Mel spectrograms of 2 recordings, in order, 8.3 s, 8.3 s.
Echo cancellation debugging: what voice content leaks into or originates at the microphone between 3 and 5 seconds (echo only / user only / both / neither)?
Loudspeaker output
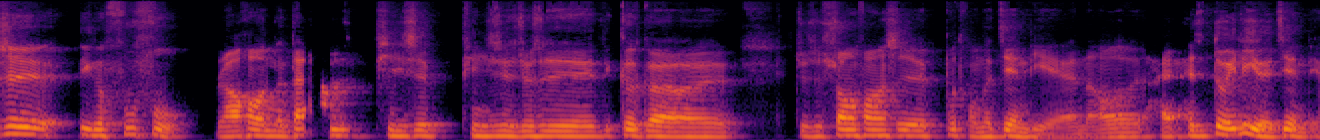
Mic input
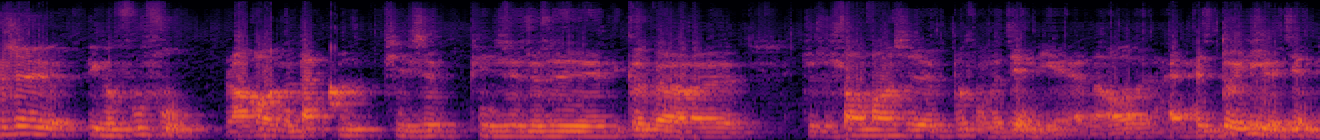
echo only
